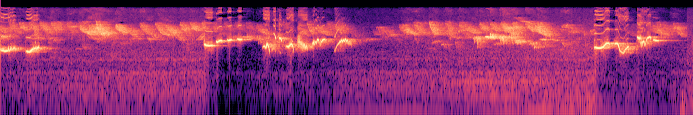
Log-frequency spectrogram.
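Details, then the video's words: Orange-headed thrush singing gacor-style for a songbird training recording. Bursts of fast, varied whistled phrases with quick up-and-down slurs come in three bouts, separated by a constant chorus of high chattering notes. "Suara Burung Anis Merah | Gacor"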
